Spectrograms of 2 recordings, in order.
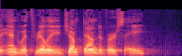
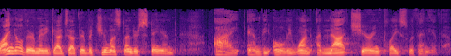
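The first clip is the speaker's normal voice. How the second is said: hushed; 4 semitones lower, 7 dB quieter than usual. Acted. Quieter voicing of God.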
